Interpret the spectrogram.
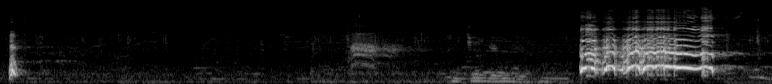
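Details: Aseel rooster crow arriving after a quiet stretch with faint murmurs; one loud, hoarse, drawn-out crow of about a second and a half, wavering then steady.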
